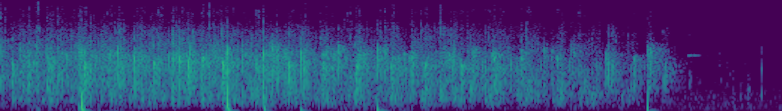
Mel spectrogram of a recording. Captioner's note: applause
